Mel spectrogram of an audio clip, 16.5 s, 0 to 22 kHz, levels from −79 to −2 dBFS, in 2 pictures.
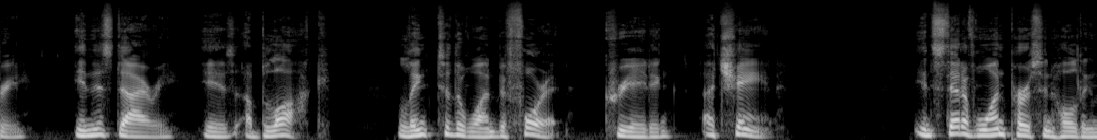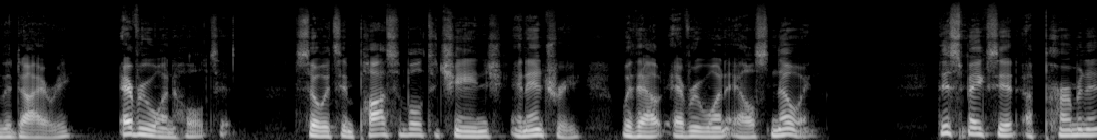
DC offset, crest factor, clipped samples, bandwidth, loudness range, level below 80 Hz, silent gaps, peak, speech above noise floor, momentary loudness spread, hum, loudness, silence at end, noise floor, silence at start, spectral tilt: under 0.1%; 18 dB; under 0.1%; 18 kHz; 3 LU; -60 dBFS; none; -6 dBFS; 62 dB; 13 LU; none; -23 LUFS; 0 s; -84 dBFS; 0 s; -7 dB/octave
